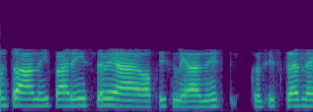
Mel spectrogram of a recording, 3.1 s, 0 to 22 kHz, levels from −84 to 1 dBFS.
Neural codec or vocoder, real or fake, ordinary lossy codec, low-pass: codec, 16 kHz, 4.8 kbps, FACodec; fake; MP3, 24 kbps; 3.6 kHz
